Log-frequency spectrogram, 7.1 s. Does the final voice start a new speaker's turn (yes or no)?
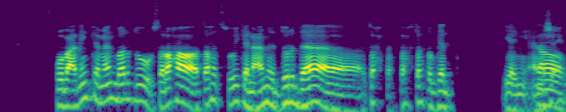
no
